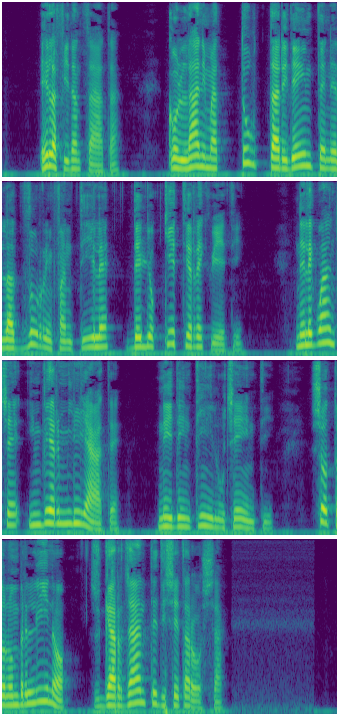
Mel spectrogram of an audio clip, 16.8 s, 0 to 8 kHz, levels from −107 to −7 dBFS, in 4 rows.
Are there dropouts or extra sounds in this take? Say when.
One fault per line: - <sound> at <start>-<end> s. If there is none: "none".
none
